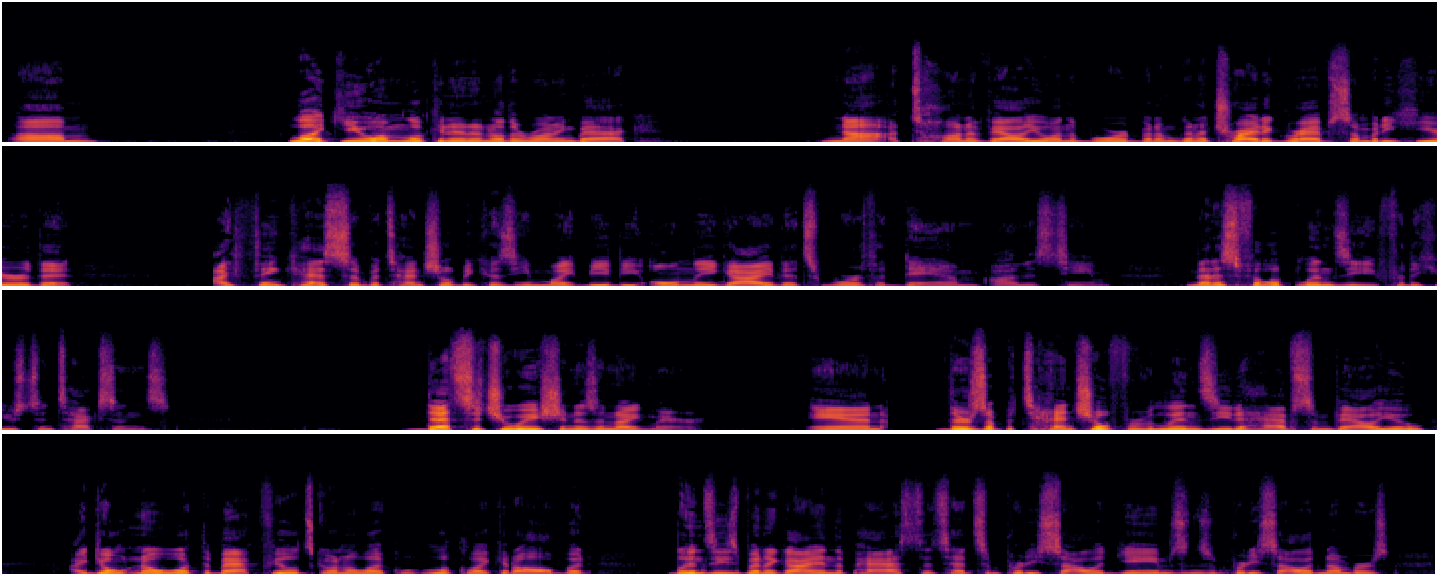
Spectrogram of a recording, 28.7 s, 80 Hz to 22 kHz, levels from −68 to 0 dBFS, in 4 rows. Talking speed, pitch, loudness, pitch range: 210 wpm, 145 Hz, -26 LUFS, 125-170 Hz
